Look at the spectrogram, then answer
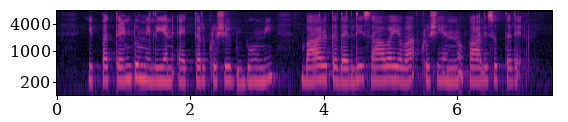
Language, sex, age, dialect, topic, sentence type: Kannada, female, 18-24, Mysore Kannada, agriculture, statement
